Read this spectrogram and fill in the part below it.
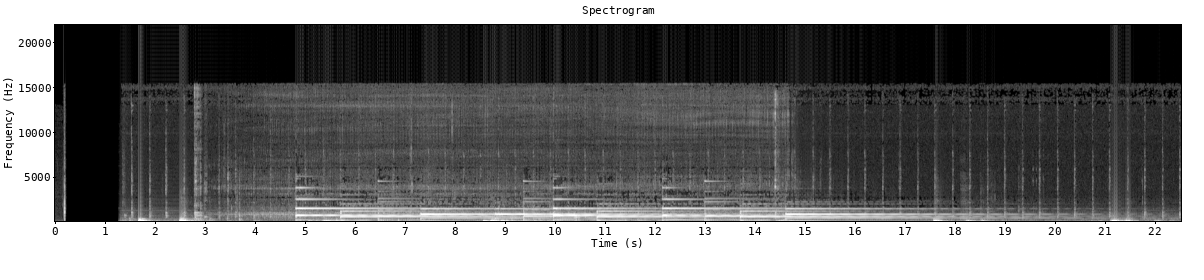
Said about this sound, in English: Here we have the quarter to the hour chime.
